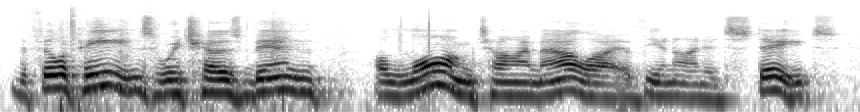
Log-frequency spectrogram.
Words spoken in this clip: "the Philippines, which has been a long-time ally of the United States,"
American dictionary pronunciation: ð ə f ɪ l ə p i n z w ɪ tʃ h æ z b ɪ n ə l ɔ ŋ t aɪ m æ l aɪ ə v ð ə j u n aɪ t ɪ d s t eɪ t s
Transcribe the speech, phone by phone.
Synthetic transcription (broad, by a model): ð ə f ɪ l ə p i n z w ɪ tʃ h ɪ z b ɪ n ə l ɔ ŋ t aɪ m æ l aɪ ə v ð ə j u n aɪ t ɪ d s t eɪ t s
